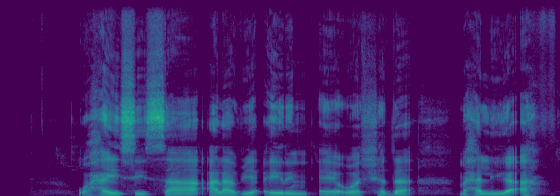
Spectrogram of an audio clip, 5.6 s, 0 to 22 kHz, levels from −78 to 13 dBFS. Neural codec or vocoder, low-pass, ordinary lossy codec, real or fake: none; none; none; real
